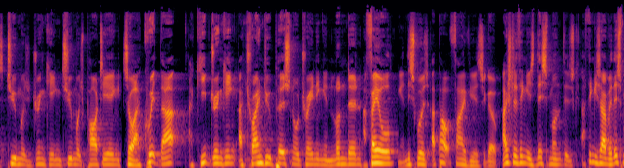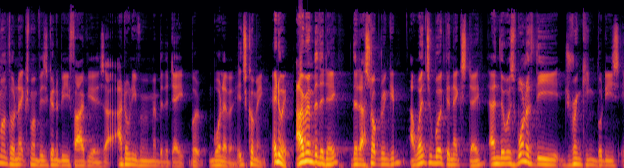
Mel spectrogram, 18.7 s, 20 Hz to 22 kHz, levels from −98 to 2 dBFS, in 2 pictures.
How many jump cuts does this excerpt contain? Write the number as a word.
one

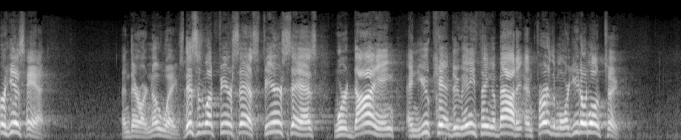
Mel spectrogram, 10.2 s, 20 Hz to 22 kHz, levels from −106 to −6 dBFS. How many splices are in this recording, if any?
two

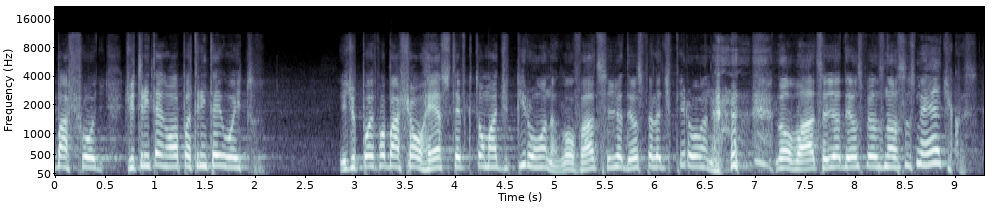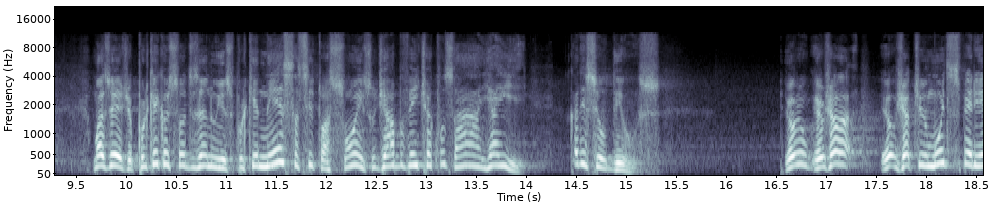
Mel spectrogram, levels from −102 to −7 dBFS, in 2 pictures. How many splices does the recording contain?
two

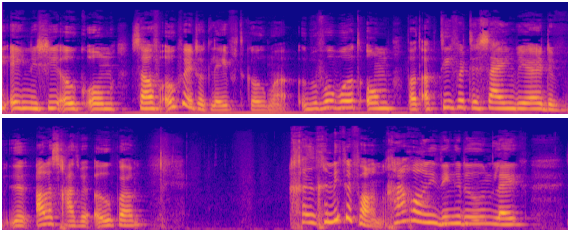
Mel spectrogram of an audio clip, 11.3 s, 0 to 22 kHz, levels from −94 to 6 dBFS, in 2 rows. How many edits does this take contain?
zero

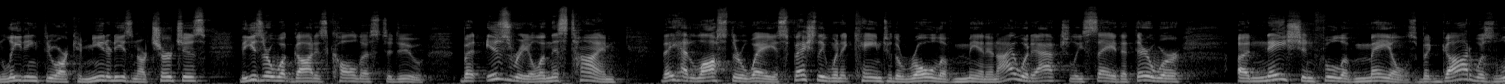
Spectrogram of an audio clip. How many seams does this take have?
zero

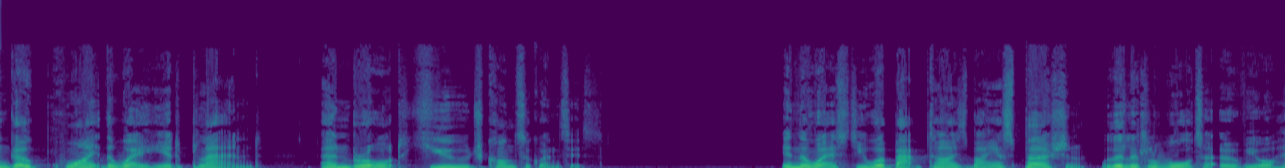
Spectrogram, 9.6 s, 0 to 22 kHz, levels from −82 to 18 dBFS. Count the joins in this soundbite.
one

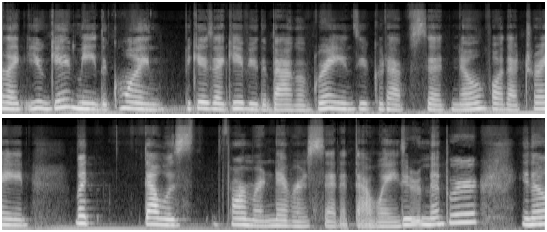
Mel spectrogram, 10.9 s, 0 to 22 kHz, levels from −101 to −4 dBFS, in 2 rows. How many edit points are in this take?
one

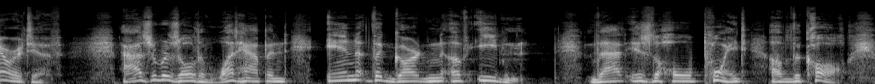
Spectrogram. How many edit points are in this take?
one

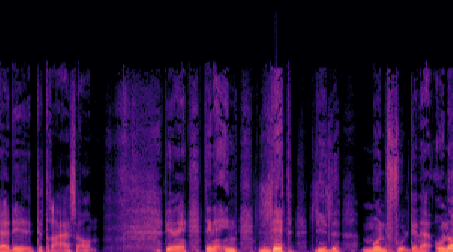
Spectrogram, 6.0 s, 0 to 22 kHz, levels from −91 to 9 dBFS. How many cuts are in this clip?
one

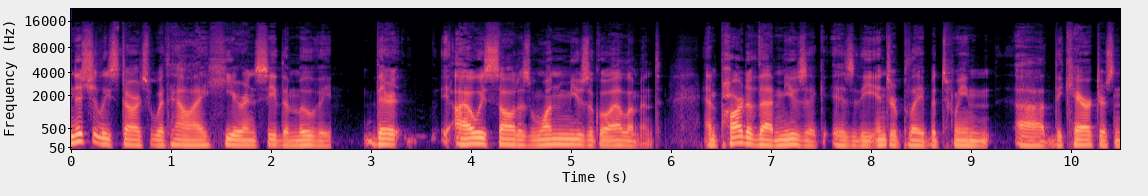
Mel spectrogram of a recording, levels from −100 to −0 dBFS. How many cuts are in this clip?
zero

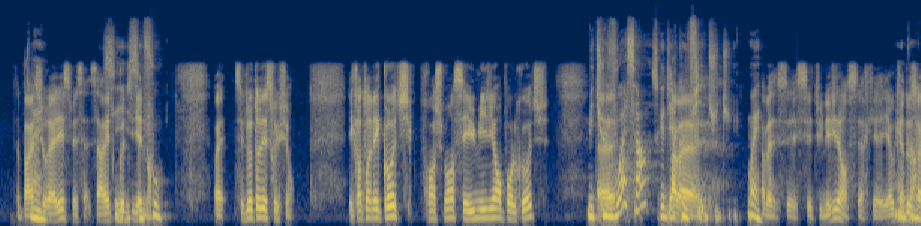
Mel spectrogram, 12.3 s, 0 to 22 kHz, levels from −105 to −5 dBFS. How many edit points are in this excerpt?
one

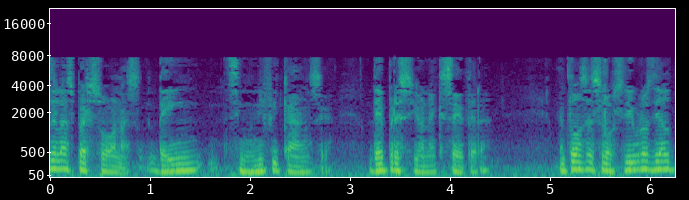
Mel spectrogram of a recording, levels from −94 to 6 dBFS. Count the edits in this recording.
two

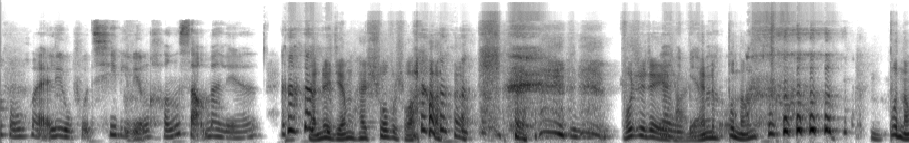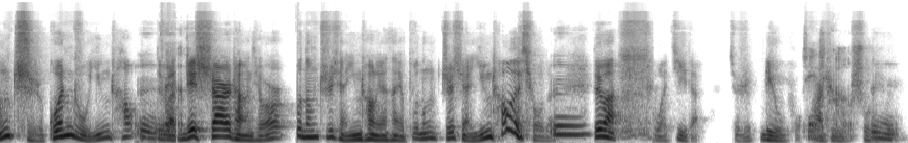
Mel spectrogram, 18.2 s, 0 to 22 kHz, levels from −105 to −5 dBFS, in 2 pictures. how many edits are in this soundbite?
three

